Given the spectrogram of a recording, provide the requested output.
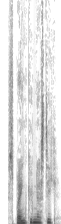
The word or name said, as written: springgymnastik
